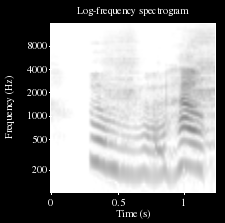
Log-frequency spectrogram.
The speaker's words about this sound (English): I'm authentic. I did a real yawn.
